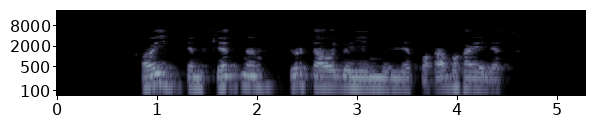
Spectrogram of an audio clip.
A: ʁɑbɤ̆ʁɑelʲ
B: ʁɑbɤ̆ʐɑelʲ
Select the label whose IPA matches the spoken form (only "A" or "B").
A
